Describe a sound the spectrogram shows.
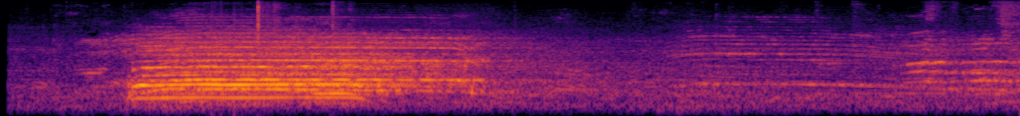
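A man shouts loudly and with long drawn-out calls in a large echoing hall.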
